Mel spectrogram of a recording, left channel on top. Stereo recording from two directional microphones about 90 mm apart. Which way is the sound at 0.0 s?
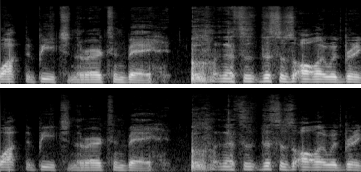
35° left (ahead or behind).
